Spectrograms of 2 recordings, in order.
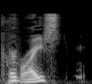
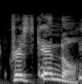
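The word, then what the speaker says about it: Christkindl: How do we pronounce that? – Chris. – Christ Kindle. – Yes. – It's got a T in it.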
